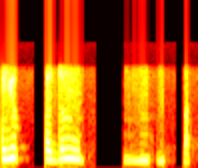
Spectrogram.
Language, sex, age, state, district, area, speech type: Manipuri, female, 18-30, Manipur, Kangpokpi, rural, conversation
